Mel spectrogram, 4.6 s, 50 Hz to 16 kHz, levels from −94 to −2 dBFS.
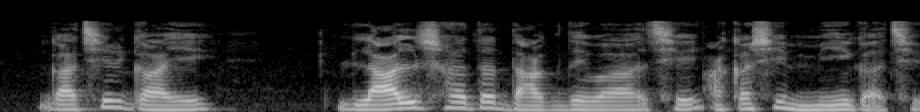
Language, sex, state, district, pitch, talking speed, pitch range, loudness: Bengali, male, West Bengal, Malda, 150 Hz, 130 wpm, 140-165 Hz, -29 LUFS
